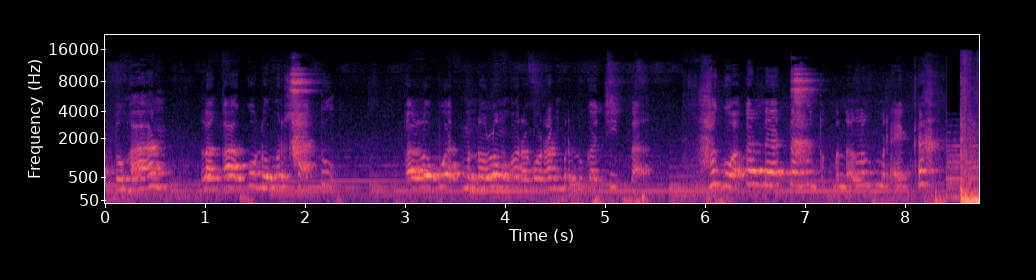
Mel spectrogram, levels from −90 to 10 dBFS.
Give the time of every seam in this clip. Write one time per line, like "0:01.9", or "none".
0:06.0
